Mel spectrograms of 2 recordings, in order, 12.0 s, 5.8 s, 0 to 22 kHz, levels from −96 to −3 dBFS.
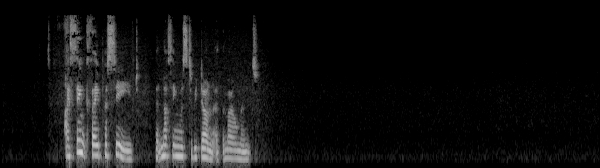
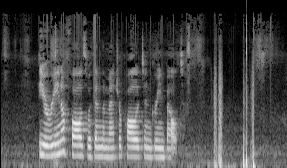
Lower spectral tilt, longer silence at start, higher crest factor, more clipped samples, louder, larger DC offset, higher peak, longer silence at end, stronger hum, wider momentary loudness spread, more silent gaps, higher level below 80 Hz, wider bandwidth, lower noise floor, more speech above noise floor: about the same, -4 dB/octave vs -5 dB/octave; first, 1.3 s vs 0.8 s; about the same, 22 dB vs 20 dB; neither; second, -32 LUFS vs -18 LUFS; neither; second, -14 dBFS vs 0 dBFS; first, 6.85 s vs 0.45 s; neither; second, 13 LU vs 18 LU; neither; second, -76 dBFS vs -32 dBFS; about the same, 16 kHz vs 16.5 kHz; first, -83 dBFS vs -48 dBFS; first, 51 dB vs 30 dB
